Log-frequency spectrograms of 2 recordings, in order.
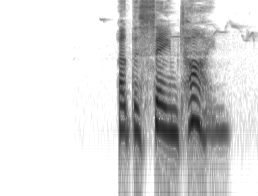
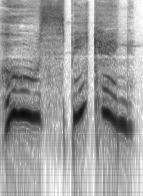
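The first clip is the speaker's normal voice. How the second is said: higher, louder, slow and scared; frightened aunt calling out to the voice; frightened question; 8 semitones higher, 8 dB louder, slower than usual. A narrator's reading. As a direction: ask it in sudden fear. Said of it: "giving a little cry".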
